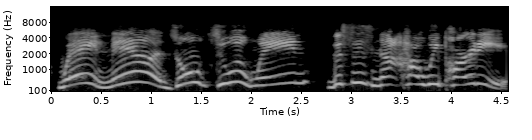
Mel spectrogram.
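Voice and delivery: mock yell, high-pitched and pleading; Garth. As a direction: plead in a high, put-on dude voice. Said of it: "So he yells at him".

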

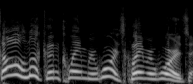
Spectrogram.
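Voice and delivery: playful "oh look" eagerness; mock excitement. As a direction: act out spotting a prize. Acts out finding rewards.

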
